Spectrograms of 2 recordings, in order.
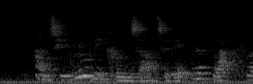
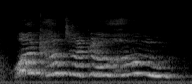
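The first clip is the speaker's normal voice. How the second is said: anguished plea; 11 semitones higher, 11 dB louder than usual. A narrator's reading. Child's anguish.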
